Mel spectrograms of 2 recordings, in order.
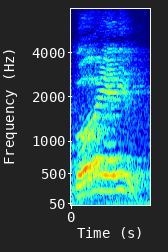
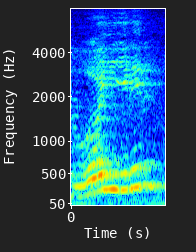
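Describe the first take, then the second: First: The first vowel is a plain 'e'. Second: The first vowel glides like 'oi'. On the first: The speaker calls it wrong. "itu adalah kesalahan" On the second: The speaker calls it right.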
